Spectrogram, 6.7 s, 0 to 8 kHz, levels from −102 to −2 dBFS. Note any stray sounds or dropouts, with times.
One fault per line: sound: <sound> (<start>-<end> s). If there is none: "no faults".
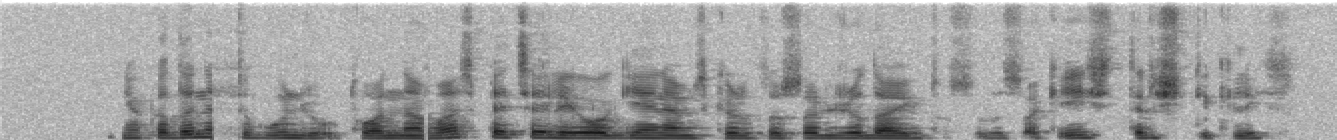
sound: dropout (1.1-1.2 s)
sound: dropout (2.1-2.1 s)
